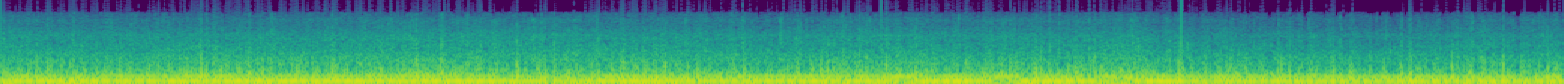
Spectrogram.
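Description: An Indian Pursuit motorcycle engine drones steadily while being ridden, loud and close with constant wind noise and small shifts in pitch as the throttle changes.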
